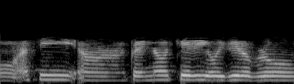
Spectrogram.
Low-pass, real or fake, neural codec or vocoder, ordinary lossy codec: 3.6 kHz; real; none; MP3, 16 kbps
